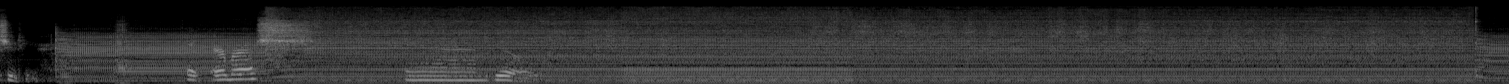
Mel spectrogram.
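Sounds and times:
compressor buzzing hum: 0.6 - 15.0
airbrush spraying hiss: 8.1 - 13.0.

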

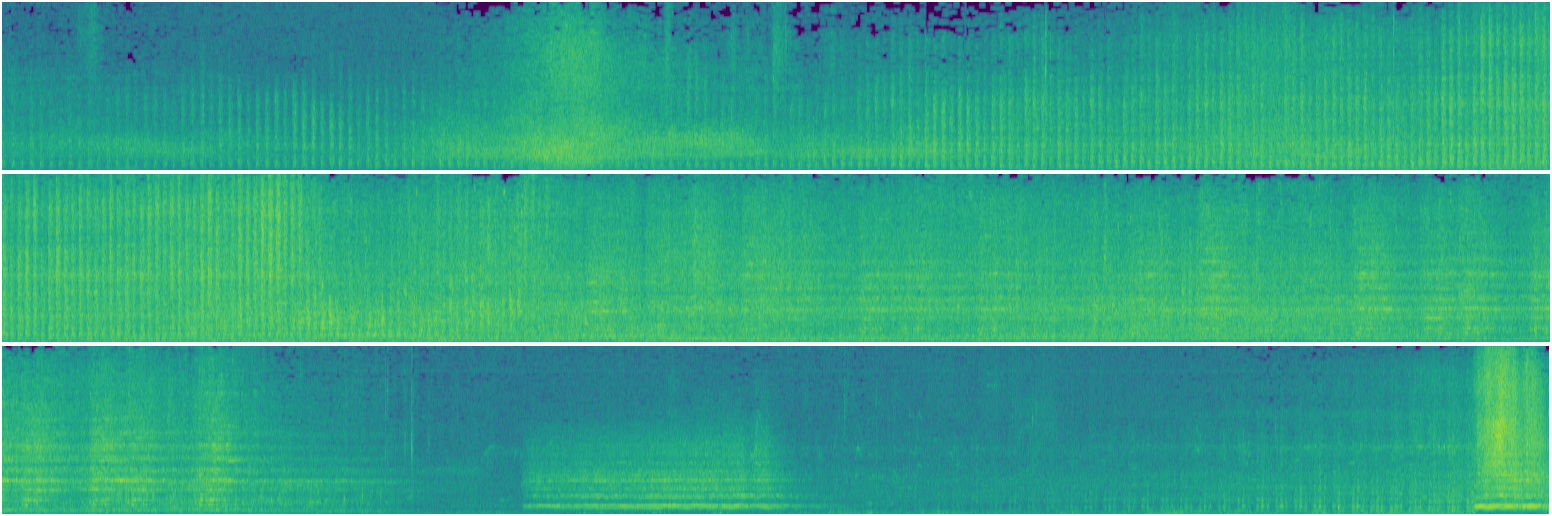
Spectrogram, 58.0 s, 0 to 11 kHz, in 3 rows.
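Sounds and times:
steam locomotives chuffing: 0.0 - 58.0
train wheels clicking over rail joints: 0.0 - 58.0.

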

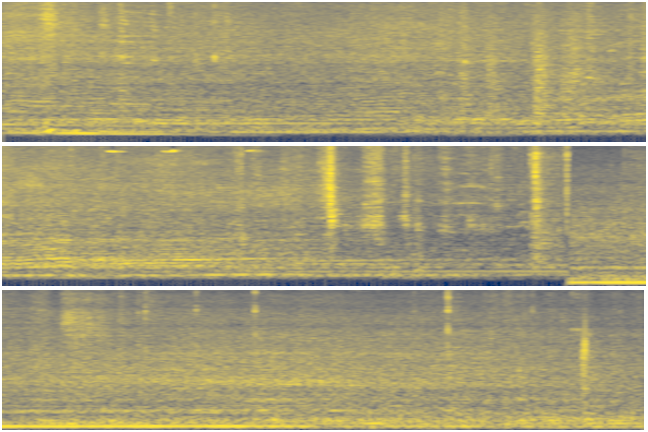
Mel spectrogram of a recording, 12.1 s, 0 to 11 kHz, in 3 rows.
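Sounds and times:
motor hum: 7.6 - 12.0.

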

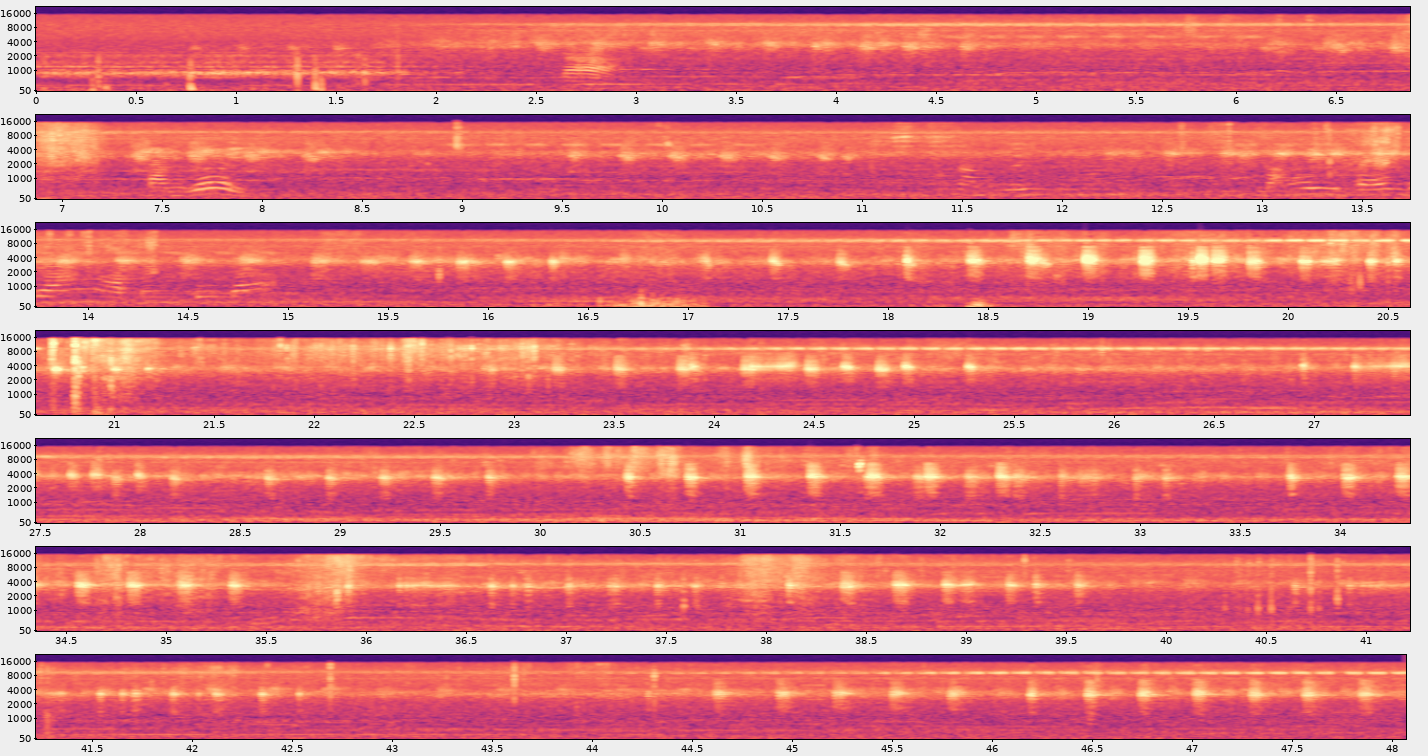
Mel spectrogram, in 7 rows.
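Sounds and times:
wind rumble: 0.0 - 3.9, 11.4 - 24.5
rustle through grass: 18.5 - 23.6, 30.1 - 31.7, 34.4 - 36.4, 37.6 - 38.8.

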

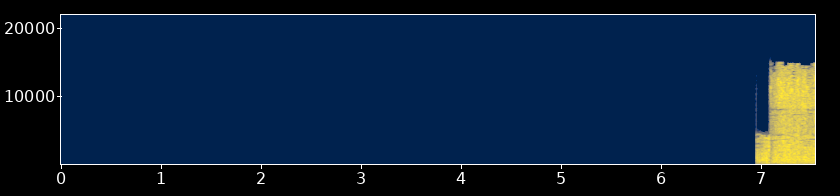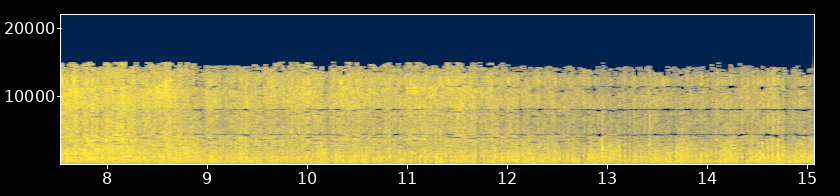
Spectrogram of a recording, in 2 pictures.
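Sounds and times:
helicopter rotor and turbine: 7.0 - 15.0
wind buffeting microphone: 7.0 - 15.0.

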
